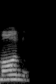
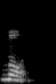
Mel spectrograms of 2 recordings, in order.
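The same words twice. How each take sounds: First: The vowel is an open 'aw' sound. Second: The vowel is a closed 'o' sound. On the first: The speaker calls it wrong. "অনেকে একে মন উচ্চারণ করেন" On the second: The speaker calls it right. "কিন্তু এর সঠিক উচ্চারণ হবে মন।"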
